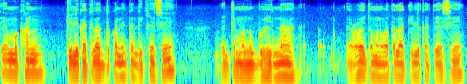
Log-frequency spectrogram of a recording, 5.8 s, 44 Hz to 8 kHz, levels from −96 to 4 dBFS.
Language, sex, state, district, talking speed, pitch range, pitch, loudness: Nagamese, male, Nagaland, Kohima, 215 wpm, 80-90 Hz, 85 Hz, -19 LUFS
